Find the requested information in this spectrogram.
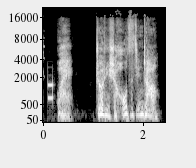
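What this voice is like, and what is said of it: Quiet, hushed voice. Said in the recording (Chinese): “小声的接了起来”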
